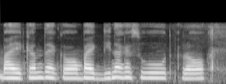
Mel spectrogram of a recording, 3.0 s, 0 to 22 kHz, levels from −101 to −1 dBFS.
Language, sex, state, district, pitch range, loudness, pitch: Chakma, female, Tripura, Unakoti, 210-225 Hz, -16 LUFS, 220 Hz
